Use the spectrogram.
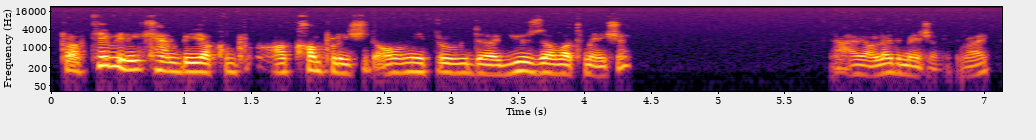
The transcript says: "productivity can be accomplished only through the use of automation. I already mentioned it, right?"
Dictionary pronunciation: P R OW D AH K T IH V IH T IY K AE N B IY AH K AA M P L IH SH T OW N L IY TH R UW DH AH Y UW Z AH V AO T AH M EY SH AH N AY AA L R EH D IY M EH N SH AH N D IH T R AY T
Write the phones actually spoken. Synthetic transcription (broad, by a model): P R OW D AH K T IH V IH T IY K AE N B IY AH K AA M P L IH SH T OW N L IY TH R UW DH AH Y UW Z AH V AO T AH M EY SH AH N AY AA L EH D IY M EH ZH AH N IH T R AY T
